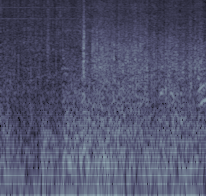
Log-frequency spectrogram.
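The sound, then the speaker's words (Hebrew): Explosions boom during an attack while people take cover, a loud, dense rumbling wash of low booms that holds steady throughout with no clearly separate blasts. “יואו, איזה פיצוצים!”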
